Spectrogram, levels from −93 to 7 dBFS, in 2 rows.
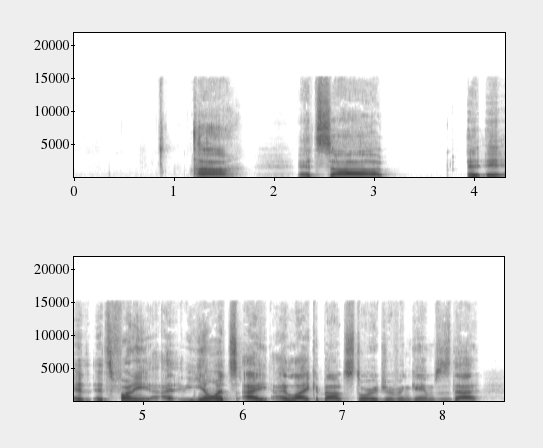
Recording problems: thin; somewhat; fading below 350 Hz

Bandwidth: 15 kHz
